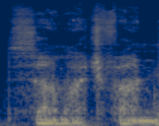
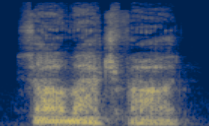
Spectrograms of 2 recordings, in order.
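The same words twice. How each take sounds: First: Said in the usual way. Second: Loud low gravelly growl; deep growling Batman. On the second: Pretend. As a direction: say it again as Batman. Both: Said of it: "repeated in Batman voice".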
